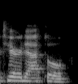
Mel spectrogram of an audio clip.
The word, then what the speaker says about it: pterodactyl: can't you hear a pterodactyl go the bathroom why does the P is silent I'll be here all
